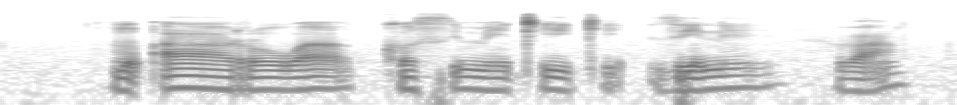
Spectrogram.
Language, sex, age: Venda, male, 24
